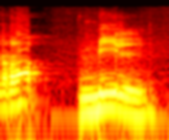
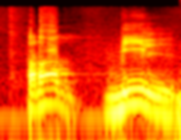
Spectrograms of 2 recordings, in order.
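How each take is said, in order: First: "Rabbil" as rop-bil, devoiced first b; b turned p. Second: "Rabbil" slow, as rab-bil with voiced b; voiced double b. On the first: Teacher shows the mistake to avoid, "Rabbil" as rop-bil. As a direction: cut "Rabbil" with a p before bil. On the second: Teacher models the right sound, "Rabbil" with voiced double b. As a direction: keep the b voiced when holding it in "Rabbil". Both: Shown as a demonstration. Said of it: "bukan Rabbil".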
